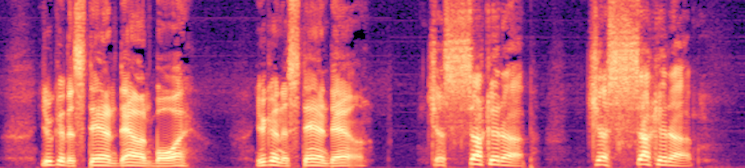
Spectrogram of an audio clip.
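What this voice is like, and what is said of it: Put-on American accent. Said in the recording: “I can't do an Australian accent, so I'll do an American accent.”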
